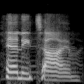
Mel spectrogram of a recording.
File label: Team Anytime, Female; T2 Female 01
